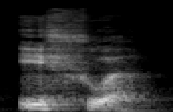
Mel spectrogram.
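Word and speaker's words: ישוע: Esse nome aqui, sem sinal massorete, se pronuncia Yeshua. Aliás, é Yeshua.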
